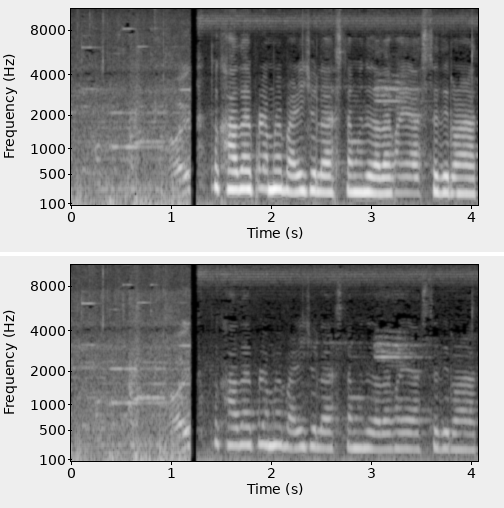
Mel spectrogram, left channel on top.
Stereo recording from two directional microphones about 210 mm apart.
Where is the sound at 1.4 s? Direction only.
35° left (ahead or behind).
